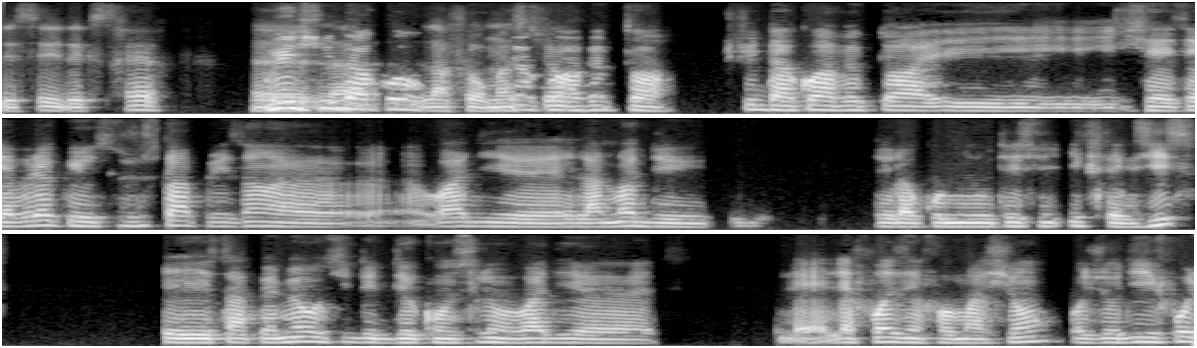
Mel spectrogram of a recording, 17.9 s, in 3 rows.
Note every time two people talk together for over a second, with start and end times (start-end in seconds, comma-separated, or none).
1.3-2.9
